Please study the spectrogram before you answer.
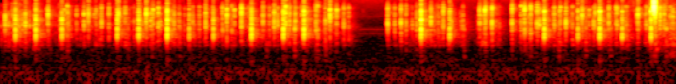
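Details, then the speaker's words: Monokei x SingaKBD Jaguar TKL keyboard, TTC switches: a steady run of typing clicks with one harsher, brighter clack. The space bar still sounds sharp, and the owner thinks it's the switch. "What's nice is both the space bars, it's still sharp. It's not as sharp. I still hear the sharp. I think it's the switch."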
